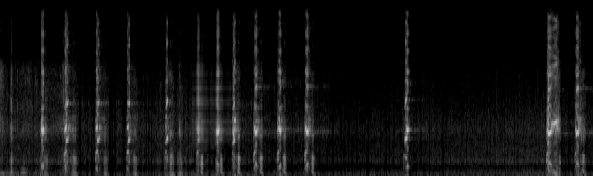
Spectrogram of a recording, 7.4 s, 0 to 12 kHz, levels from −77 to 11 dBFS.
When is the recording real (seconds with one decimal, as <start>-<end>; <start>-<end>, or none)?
0.0-2.4; 2.9-7.4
